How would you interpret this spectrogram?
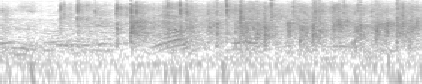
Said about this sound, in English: I got three claps.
